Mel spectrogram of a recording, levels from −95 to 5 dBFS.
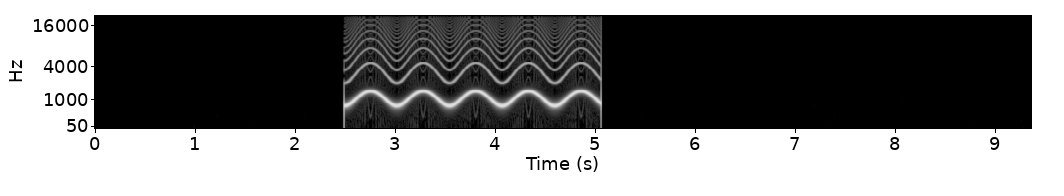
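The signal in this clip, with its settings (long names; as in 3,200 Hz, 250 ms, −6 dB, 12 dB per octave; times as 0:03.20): siren wail 712–1,510 Hz 1.9 per second triangle −4.5 dBFS 2.57 s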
